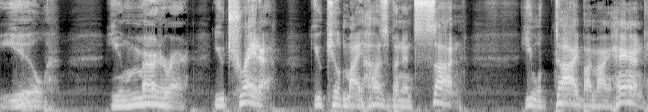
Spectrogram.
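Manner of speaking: slow, enraged, murderous accusing yell, "you" drawn out. Voicing a ranger accusing someone of killing his family: furious murderous accusation. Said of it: "he just has murder in his eyes".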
